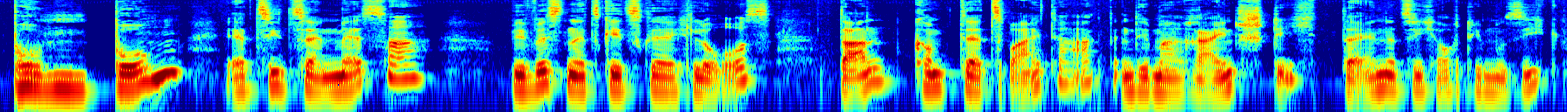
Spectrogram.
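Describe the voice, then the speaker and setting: A man's voice: medium pitch, expressive, normal speed, darkish tone, slightly rough, dry recording. A man speaking conversationally as a director explaining his work in a studio interview. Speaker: radio drama director, interview guest. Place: dry radio studio.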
